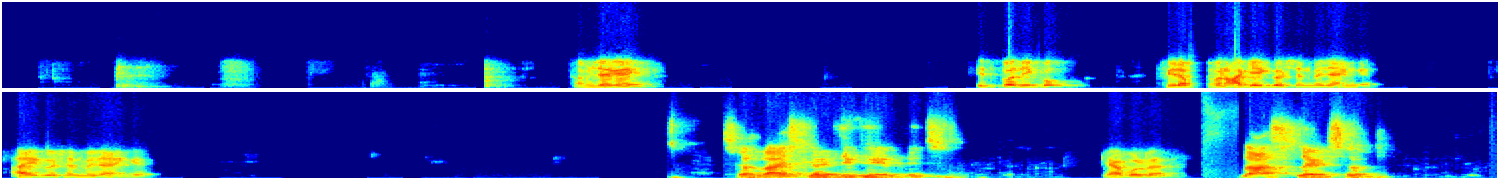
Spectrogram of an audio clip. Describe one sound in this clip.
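A man explains calmly through a microphone, speaking in short bursts with pauses.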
